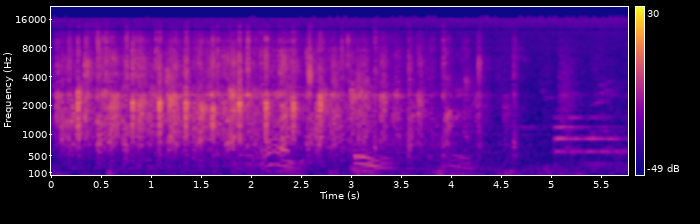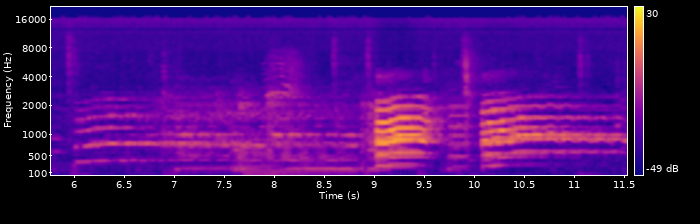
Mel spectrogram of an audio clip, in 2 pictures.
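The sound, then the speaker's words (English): Audience applause for musicians at a klezmer performance fills the first few seconds as a dense, steady clatter. Sustained tonal sounds with sliding pitches then take over. “So let's give them a big hand of support.”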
